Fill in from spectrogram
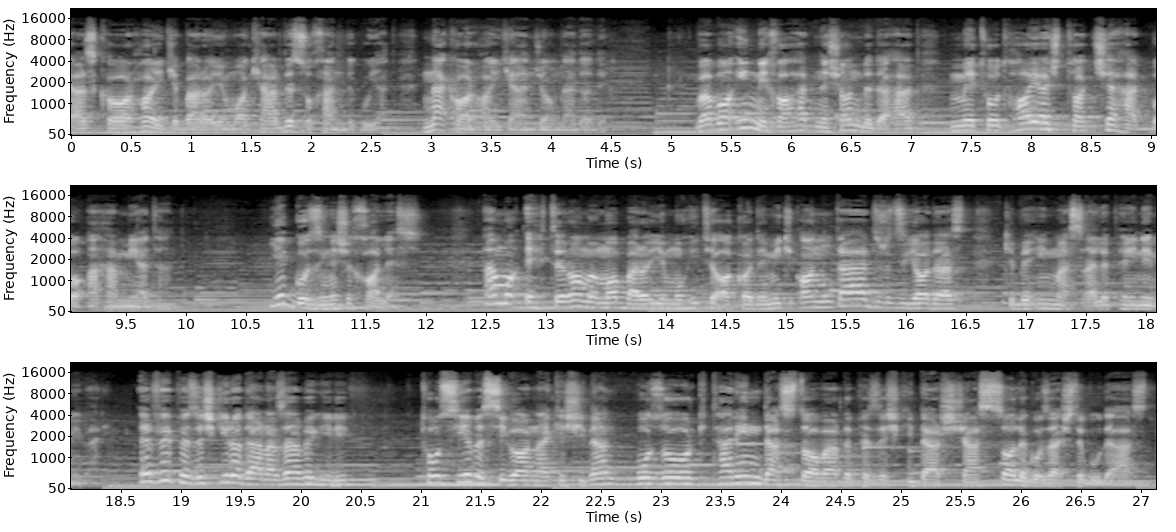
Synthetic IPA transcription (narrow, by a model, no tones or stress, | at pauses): æz̥kʰɒːɾɦɒːjiːcʰe̞bæɾɒːje̞mɒːcʰæɾd̪e̞so̞xænbe̞ɡṵːjæ̰d̪̥ | nækʰɒːɾɦɒːjiːcʰeænd͡ʒɒːmnæ̰d̪ɒ̰ːd̪e̞ | væbɒːʔiːnmiːxɒːɦæd̪ne̞ʃɒːnbe̞d̪æɦæd̪̥me̞t̪ʰo̞d̪ɦɒːjæʃt̪ʰɒːt͡ʃʰe̞ɦæd̪̚bɒːʔæɦæmːijæt̪ʰæ̰nd̪̥ | jec̚ɡo̞ziːne̞ʃexɒːle̞s | ʔæmːɒːʔe̞ht̪ʰe̞ɾɒːme̞mɒːbæɾɒːje̞mo̞ɦiːt̪ʰe̞ʔɒːkʰɒːd̪e̞miːcʰɒːnɢæːd̪ɾzijɒːd̪æst̪ | cʲʰe̞be̞ʔiːnmæsʔæ̰le̞pʰe̞jne̞mḭːbæɾiːmhe̞ɾfe̞jepe̞ze̞ʃcʲiːɾɒːd̪æɾnæzæɾbe̞ɟiːɾiːd̪̥ | t̪ʰoːsije̞be̞siːɡɒːɾnæcʰe̞ʃiːd̪ænd̪bozoːɾɡt̪ʰæɾiːnd̪æst̪ɒːvæɾd̪e̞pʰe̞ze̞ʃcʰiːd̪æɾʃæst̪sɒːle̞ɡo̞zæʃt̪e̞buːd̪eæst̪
